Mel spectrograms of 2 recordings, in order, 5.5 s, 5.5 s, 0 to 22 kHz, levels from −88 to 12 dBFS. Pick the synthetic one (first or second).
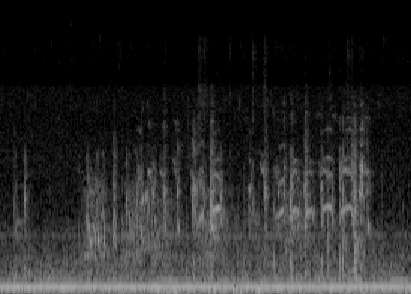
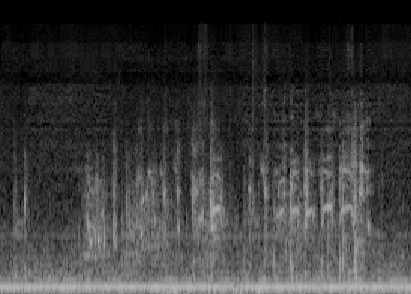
second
